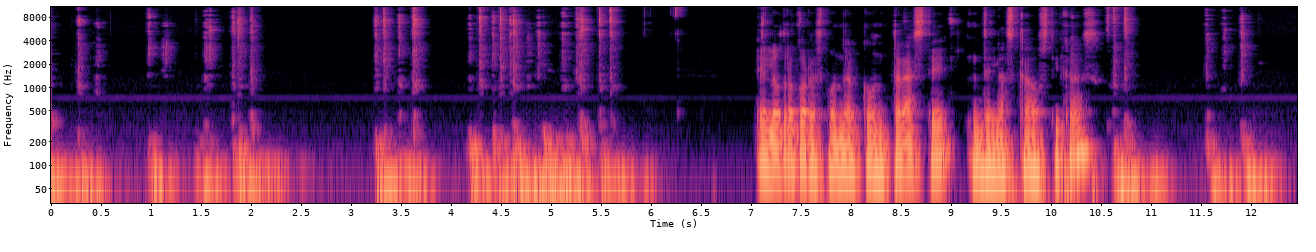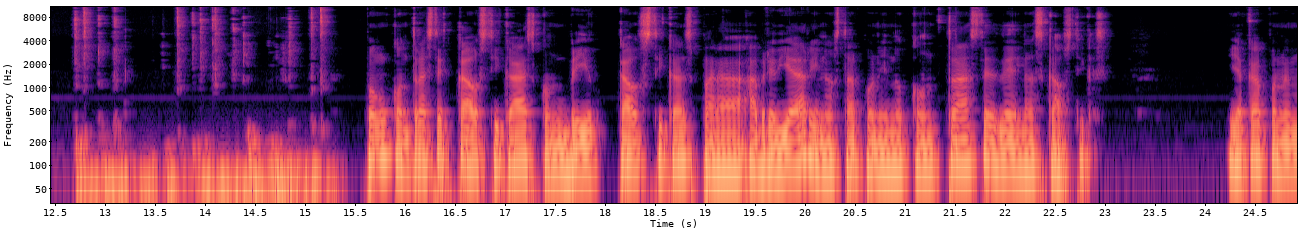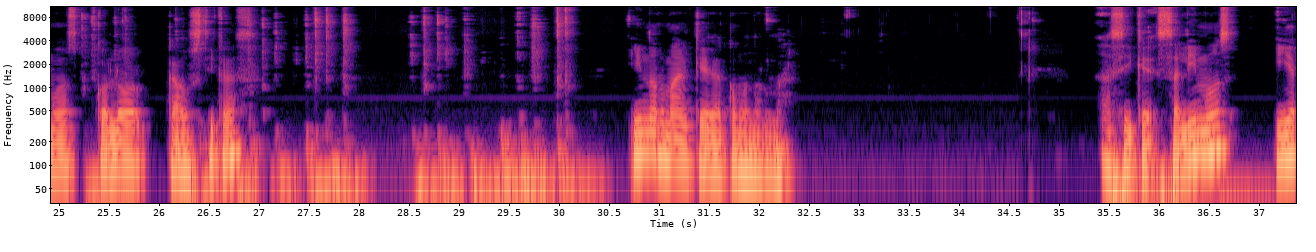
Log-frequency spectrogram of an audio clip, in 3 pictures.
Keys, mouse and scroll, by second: 0.0-5.5 typing, 7.3 click, 7.4-8.1 typing, 8.4 click, 8.8 click, 10.0-15.0 typing, 21.1 click, 24.3 click, 25.2-30.0 typing, 31.9 click, 34.5 click, 35.8 Tab.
